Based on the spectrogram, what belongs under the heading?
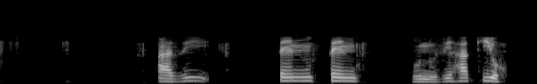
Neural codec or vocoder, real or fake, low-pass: none; real; 3.6 kHz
